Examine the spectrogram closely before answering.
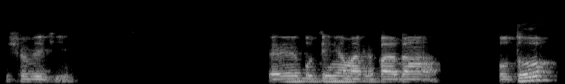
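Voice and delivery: glitchy robotized voice over a bad connection; broken-up digital robot voice; robotic voice. Real, not acted. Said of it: "sua voz tá robotizada".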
